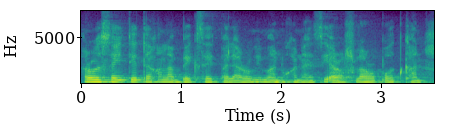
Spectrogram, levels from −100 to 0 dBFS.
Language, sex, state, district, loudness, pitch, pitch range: Nagamese, female, Nagaland, Dimapur, -17 LUFS, 185 Hz, 180-205 Hz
